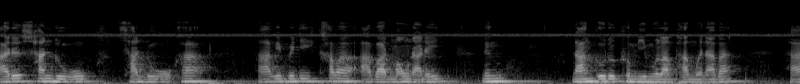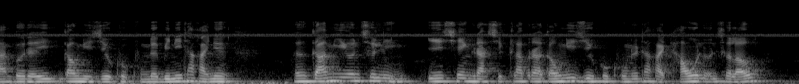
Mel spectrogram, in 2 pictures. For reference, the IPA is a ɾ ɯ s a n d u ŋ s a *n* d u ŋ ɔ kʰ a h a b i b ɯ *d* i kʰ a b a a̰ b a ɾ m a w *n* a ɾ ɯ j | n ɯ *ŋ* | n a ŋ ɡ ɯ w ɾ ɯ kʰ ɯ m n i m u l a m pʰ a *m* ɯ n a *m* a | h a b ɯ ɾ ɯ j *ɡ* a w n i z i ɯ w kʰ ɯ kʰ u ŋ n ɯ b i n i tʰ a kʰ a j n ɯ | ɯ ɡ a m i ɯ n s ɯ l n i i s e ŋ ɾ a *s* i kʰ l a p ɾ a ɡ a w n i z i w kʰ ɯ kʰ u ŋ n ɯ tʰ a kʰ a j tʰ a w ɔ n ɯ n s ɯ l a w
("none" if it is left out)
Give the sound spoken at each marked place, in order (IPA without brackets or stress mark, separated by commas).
n, d, n, ŋ, m, b, ɡ, s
